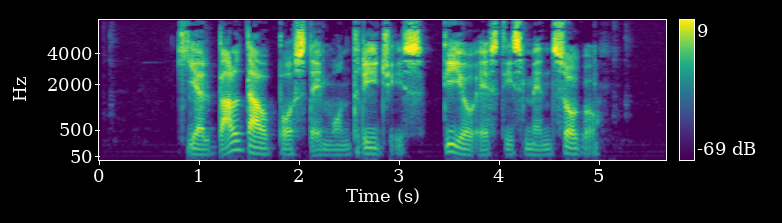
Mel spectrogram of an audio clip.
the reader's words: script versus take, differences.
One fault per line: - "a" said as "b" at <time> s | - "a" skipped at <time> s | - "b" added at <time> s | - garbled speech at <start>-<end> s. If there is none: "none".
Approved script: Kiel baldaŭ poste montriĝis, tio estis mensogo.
none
